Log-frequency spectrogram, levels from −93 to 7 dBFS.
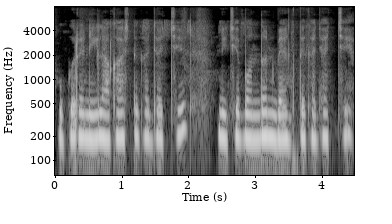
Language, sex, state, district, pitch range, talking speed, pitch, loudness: Bengali, female, Assam, Hailakandi, 185-195 Hz, 135 wpm, 190 Hz, -19 LUFS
